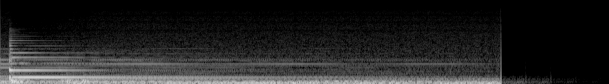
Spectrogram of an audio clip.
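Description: Piano keyboard's closing chord of a slow song, struck once and left to ring, fading slowly until it cuts off abruptly about five seconds in.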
